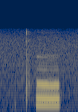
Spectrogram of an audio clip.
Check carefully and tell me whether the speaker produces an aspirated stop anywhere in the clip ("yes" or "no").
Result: yes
